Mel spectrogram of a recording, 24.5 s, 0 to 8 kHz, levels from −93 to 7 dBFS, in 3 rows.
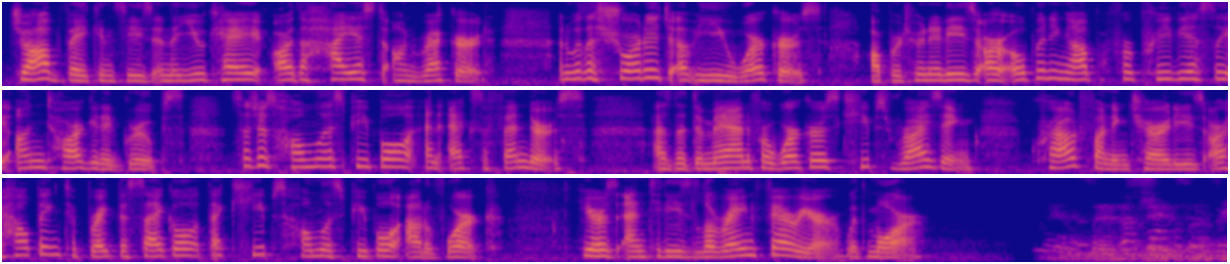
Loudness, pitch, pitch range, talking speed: -31 LUFS, 215 Hz, 195-245 Hz, 145 wpm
